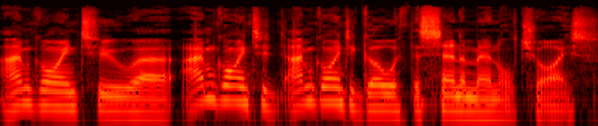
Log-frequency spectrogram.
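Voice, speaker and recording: With lively intonation and a moderate pace, a man talks in a plain, everyday voice. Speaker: podcast panelist. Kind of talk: casual panel chat.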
